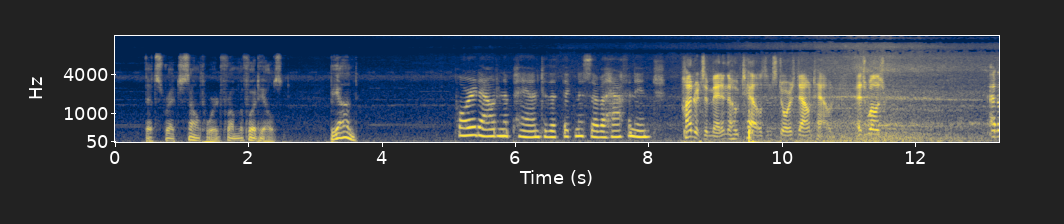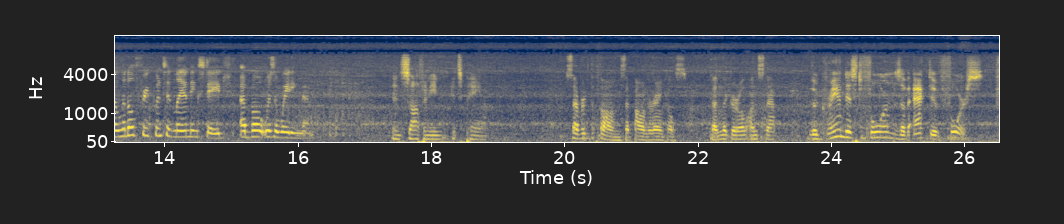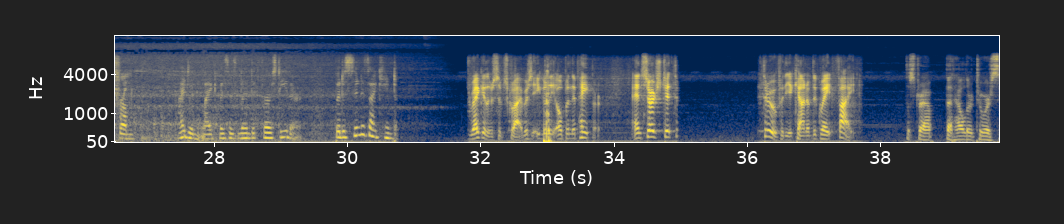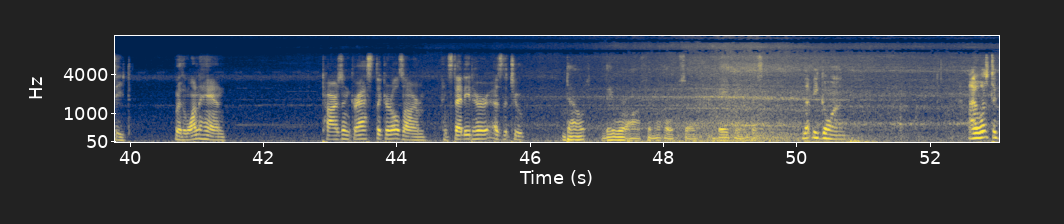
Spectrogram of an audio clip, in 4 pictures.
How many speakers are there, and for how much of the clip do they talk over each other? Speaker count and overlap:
8, no overlap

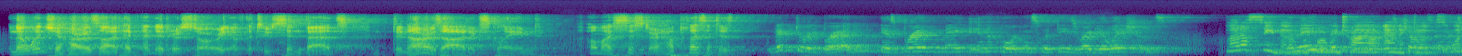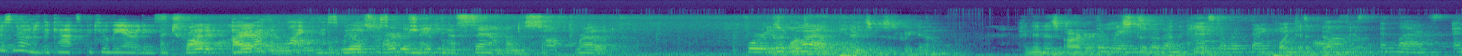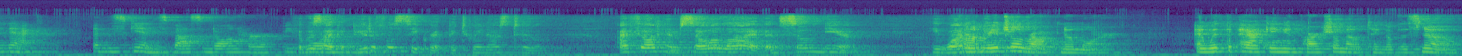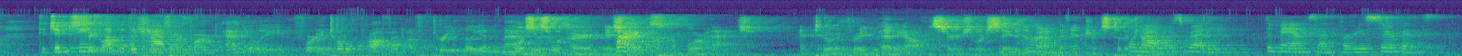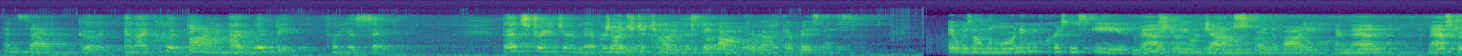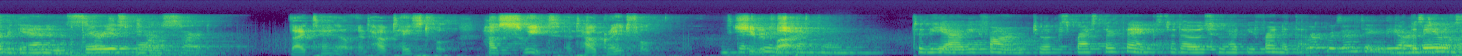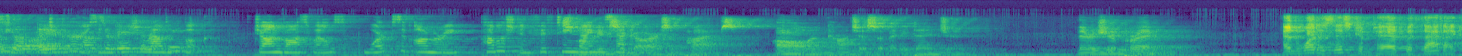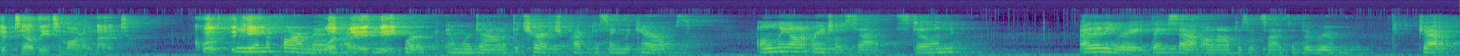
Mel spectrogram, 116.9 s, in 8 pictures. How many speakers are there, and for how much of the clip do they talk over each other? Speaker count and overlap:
10, about 26%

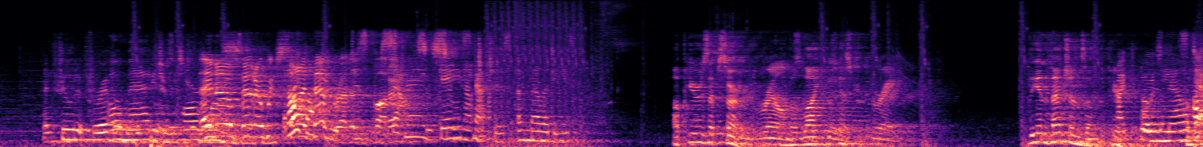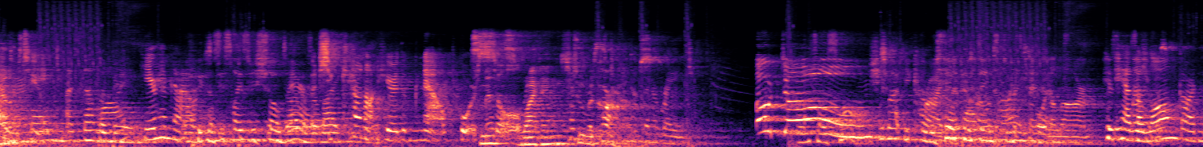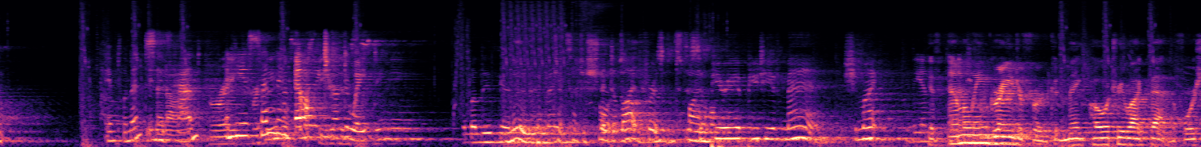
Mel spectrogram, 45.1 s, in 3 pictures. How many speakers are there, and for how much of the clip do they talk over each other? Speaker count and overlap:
7, about 57%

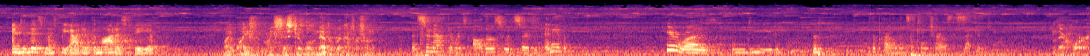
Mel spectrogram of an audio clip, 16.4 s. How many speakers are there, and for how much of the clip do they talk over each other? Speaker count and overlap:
4, no overlap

